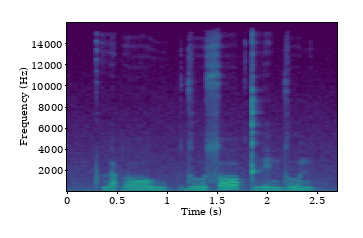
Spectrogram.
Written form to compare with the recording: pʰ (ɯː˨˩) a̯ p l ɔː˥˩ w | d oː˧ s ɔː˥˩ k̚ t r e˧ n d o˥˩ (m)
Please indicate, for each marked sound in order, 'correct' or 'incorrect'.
incorrect, incorrect

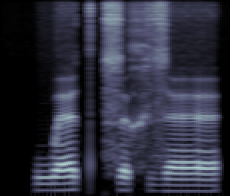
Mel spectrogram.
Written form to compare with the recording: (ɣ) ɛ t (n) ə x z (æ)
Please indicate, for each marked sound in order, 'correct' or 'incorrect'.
incorrect, incorrect, incorrect

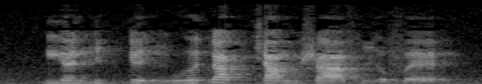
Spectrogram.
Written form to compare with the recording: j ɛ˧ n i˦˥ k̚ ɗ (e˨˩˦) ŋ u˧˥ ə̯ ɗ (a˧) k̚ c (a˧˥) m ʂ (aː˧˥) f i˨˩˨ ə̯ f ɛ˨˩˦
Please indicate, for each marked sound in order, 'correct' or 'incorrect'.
incorrect, incorrect, correct, correct

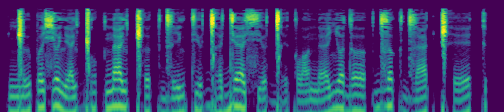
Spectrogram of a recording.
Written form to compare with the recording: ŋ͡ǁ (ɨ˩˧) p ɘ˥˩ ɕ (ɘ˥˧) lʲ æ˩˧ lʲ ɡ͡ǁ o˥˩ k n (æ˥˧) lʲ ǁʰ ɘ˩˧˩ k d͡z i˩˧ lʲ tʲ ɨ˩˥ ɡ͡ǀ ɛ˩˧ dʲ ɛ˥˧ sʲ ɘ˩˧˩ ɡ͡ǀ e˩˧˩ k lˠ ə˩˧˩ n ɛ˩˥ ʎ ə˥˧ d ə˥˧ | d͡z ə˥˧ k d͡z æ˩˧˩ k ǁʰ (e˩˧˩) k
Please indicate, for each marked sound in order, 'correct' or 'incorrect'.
incorrect, incorrect, correct, incorrect

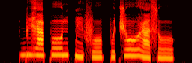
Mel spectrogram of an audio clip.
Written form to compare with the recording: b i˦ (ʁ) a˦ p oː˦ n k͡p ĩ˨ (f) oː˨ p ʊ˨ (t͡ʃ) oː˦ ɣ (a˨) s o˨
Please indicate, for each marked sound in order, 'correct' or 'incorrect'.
incorrect, correct, correct, correct

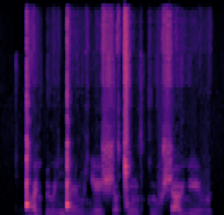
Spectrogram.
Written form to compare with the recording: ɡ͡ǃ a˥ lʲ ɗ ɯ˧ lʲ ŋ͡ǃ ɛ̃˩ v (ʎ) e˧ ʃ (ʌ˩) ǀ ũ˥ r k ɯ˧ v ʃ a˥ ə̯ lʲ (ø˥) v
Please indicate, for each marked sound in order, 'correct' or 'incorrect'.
correct, correct, incorrect

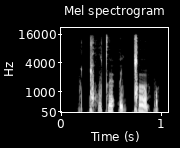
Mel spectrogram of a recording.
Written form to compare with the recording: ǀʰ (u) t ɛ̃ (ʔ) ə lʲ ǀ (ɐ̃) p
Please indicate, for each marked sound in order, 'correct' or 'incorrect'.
correct, correct, correct

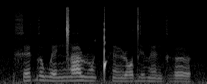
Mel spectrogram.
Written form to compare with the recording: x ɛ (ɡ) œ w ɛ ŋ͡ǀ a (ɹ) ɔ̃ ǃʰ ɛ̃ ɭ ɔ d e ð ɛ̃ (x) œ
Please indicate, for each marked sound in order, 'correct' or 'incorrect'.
correct, correct, incorrect

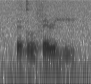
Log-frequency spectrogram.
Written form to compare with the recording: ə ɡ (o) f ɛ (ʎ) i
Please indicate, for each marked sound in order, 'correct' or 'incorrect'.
correct, incorrect

